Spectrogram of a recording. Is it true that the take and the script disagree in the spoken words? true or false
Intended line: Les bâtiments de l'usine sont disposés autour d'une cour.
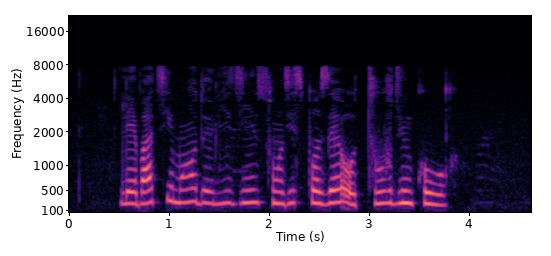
false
